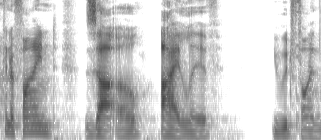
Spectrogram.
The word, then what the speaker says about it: ζάω: Today we have zao. Zao. Now, depending on how you pronounce it and whatever, maybe it's zao.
